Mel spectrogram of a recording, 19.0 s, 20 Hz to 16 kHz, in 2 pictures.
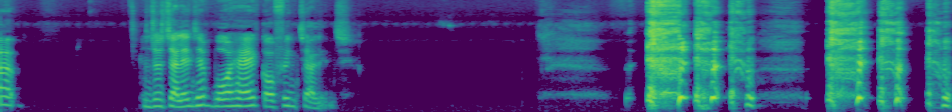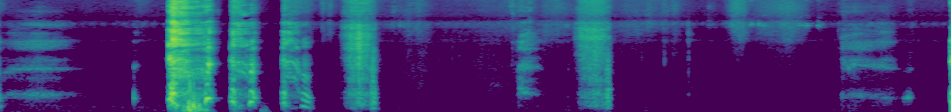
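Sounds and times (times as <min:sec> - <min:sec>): person hacking coughs: 0:06.4 - 0:07.6, 0:08.3 - 0:09.5, 0:11.2 - 0:13.2.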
